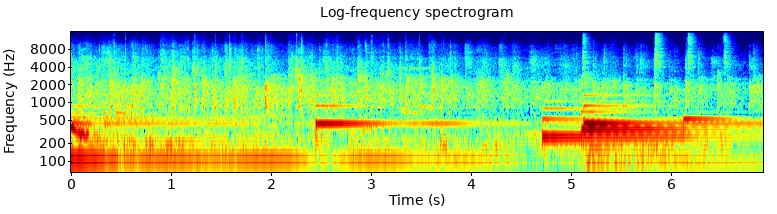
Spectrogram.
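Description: An audience applauds for the Lord steadily for several seconds, a dense wash of clapping over sustained keyboard chords that shift and swell partway through.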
